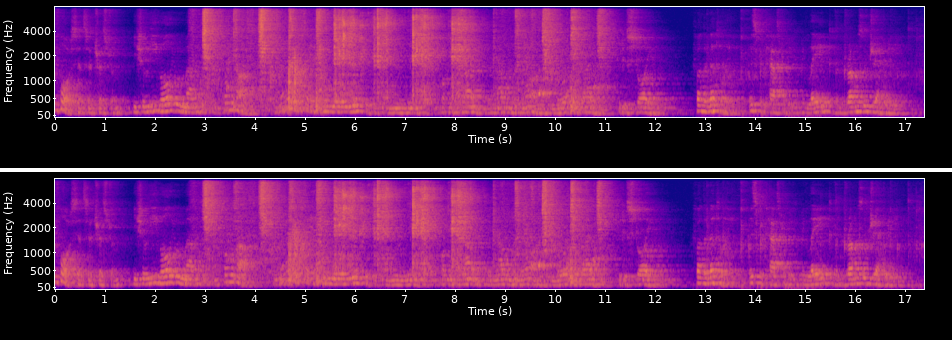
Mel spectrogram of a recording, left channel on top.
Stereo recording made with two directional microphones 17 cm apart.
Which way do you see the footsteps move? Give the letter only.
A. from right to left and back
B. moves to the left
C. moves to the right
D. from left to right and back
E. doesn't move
C.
